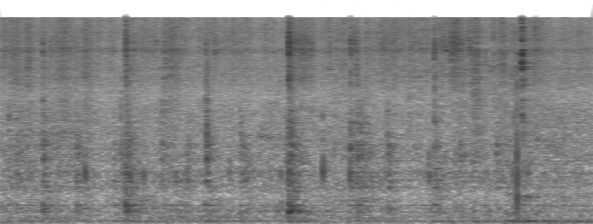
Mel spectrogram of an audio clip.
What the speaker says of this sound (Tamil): அப்படியே ஸ்பூனில் கிண்டிக்கிட்டே இருக்கணும்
